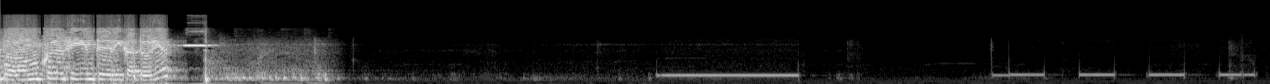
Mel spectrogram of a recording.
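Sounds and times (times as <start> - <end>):
speech: 0.2 - 1.8
telephone busy signal beeps: 1.7 - 2.2, 6.6 - 8.0, 9.5 - 12.6
rustling noise: 2.2 - 6.4
steady telephone tone: 6.6 - 8.0, 9.4 - 12.6.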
